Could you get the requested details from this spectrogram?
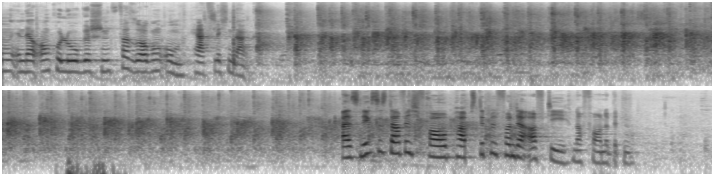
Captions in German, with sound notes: in der onkologischen Versorgung um. [Beifall SPD] Als Nächste darf ich Frau Papst-Dippel für die AfD nach vorne bitten.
